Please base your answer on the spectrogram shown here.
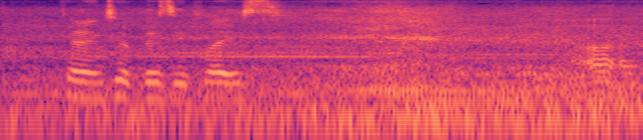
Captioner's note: vehicles pass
